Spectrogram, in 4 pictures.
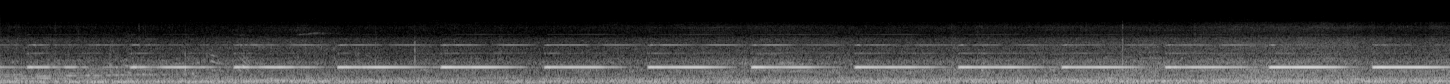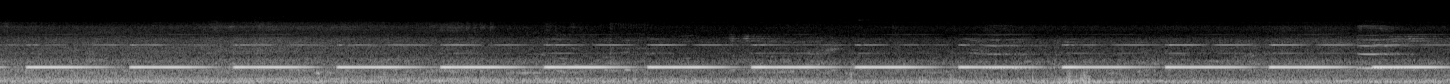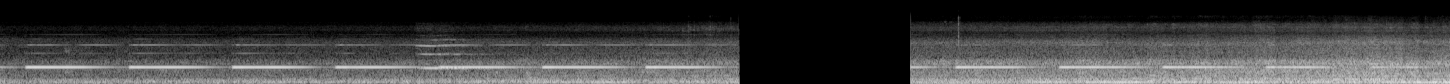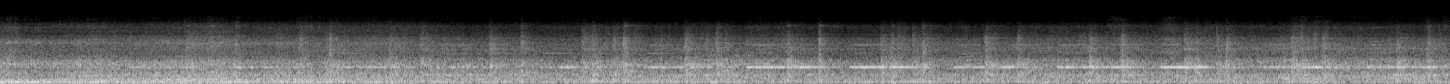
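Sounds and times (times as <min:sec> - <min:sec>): level crossing signal beeping: 0:00.0 - 0:36.4, 0:38.1 - 0:43.8, 0:44.8 - 0:58.0
locomotive engine rumbling: 0:00.0 - 0:36.4, 0:38.1 - 0:58.0
wheels clattering over rail joints: 0:40.4 - 0:58.0.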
